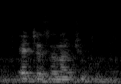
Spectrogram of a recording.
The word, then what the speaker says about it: Echezonachukwu: And I said, "Echezonachukwu."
